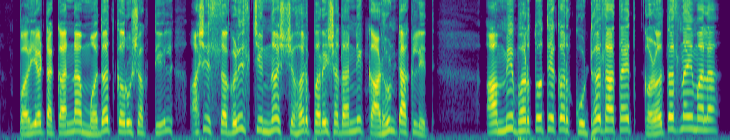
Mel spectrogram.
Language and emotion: Marathi, angry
